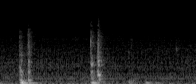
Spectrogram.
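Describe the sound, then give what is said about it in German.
Keyboard typing as a username and password are entered to log a user back in: a few sharp key clicks in an uneven rhythm, two stronger taps followed by softer ones, with no voices. “Ich gebe meinen Benutzernamen ein. Okay. Das Passwort.”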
